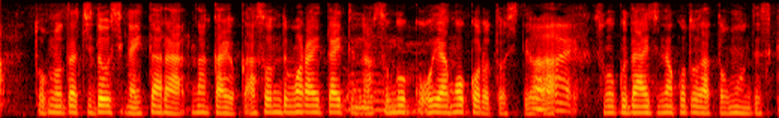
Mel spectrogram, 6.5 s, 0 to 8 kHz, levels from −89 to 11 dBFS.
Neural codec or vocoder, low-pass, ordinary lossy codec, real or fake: vocoder, 22.05 kHz, 80 mel bands, HiFi-GAN; 7.2 kHz; none; fake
